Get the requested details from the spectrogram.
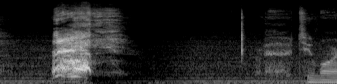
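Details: A sneeze deliberately triggered with cayenne pepper during a series of nine hard sneezes: one loud, explosive sneeze burst, then a quiet pause and brief breathy sounds.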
